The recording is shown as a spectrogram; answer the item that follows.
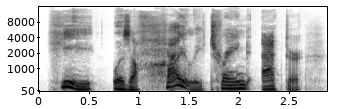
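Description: Speaking with an American accent, a man sounds somewhat breathy and uses lively intonation. The recording is very clean with a silent background, and the sound is dry and close with no echo. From Michigan and Florida. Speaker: comedian. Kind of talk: casual chat. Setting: studio.

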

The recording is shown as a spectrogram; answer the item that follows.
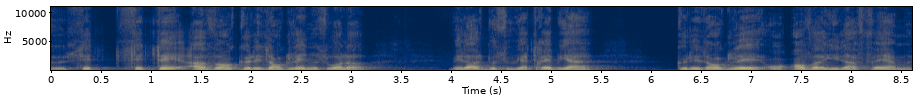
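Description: Taking long, frequent pauses, a man with a medium pitch and a dark, mellow tone speaks at a very slow pace with ordinary pitch variation. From northern France, Lille area. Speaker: retired farmer. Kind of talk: oral history testimony. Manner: hesitant, repetitive.

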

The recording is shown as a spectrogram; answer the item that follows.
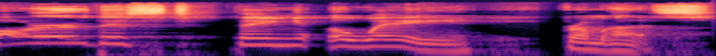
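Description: A man's voice swings very widely in pitch. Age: 30s. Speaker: podcast host. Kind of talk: casual chat.

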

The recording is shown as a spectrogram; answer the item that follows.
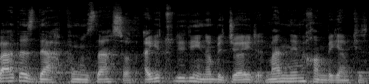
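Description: The speech runs at a very fast pace with ordinary pitch variation. Audible room echo and noticeable background noise come through. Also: man. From Iran. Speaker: emigrant sharing experience. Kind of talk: casual chat.

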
